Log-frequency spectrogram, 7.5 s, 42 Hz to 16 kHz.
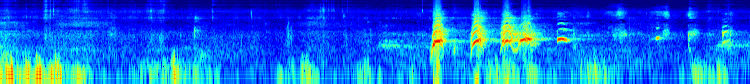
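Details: One of two Miniature Schnauzer brothers outside in spring, Aroostook County, Maine, April 2024, off leash after snow melt: quiet rustling at first, then a burst of four or five quick barks, followed by softer yips.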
